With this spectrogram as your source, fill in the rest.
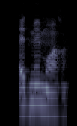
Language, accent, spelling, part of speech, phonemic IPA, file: French, France, aide-mémoire, noun, /ɛd.me.mwaʁ/, LL-Q150 (fra)-aide-mémoire.wav
- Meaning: aide-mémoire, memory-aid, crib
